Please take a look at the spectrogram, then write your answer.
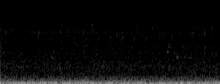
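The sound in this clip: Creek water flows with a steady, full rushing and gurgling noise that stays even and continuous throughout, with no voices over it.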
